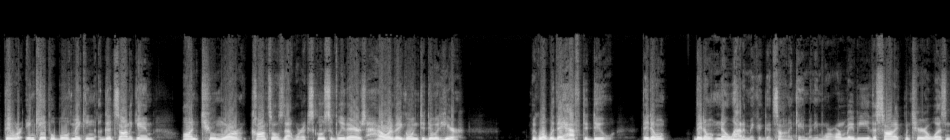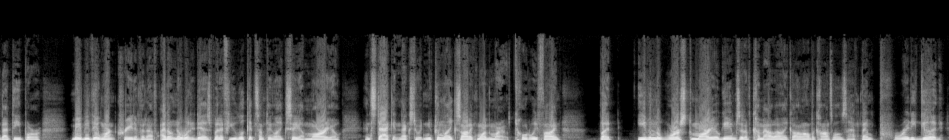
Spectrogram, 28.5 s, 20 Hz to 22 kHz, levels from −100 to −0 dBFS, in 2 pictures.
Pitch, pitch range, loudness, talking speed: 145 Hz, 125-160 Hz, -15 LUFS, 230 wpm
